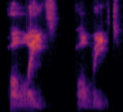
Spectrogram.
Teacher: The whole syllable po is reduced into p.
